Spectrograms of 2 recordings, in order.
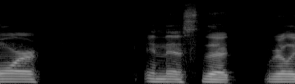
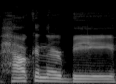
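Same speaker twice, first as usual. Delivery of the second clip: ordinary talk, nothing marked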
